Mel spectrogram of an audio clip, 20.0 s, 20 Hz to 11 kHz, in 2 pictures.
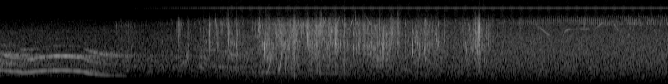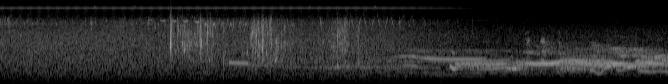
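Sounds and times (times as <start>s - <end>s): wolves howling: 0.0s - 2.3s, 14.4s - 20.0s
faint steady hiss: 1.3s - 16.8s.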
